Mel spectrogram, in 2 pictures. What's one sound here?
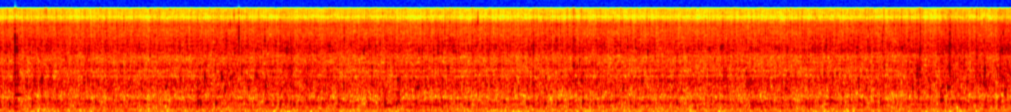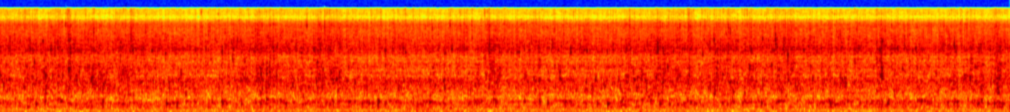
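A small stream trickles and splashes over rocks nearby.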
